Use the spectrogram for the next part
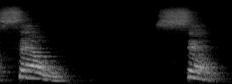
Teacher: Quando eu falo céu, eu tenho a vogal forte, que é o som do E, e eu tenho uma fraca, metade do som dessa vogal, que é um som vocálico, metade dele, que é o U, céu. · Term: semivogal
